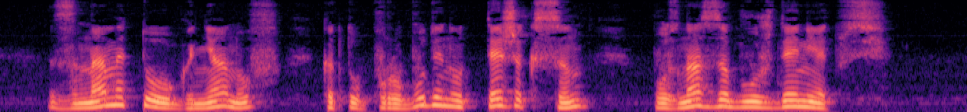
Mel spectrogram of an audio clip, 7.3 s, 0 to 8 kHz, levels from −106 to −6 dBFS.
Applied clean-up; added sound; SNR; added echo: none; none; none; none.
